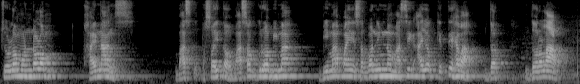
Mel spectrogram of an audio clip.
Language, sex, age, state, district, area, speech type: Odia, male, 60+, Odisha, Balangir, urban, read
